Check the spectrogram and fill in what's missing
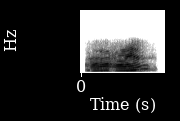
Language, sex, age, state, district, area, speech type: Odia, female, 60+, Odisha, Angul, rural, conversation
